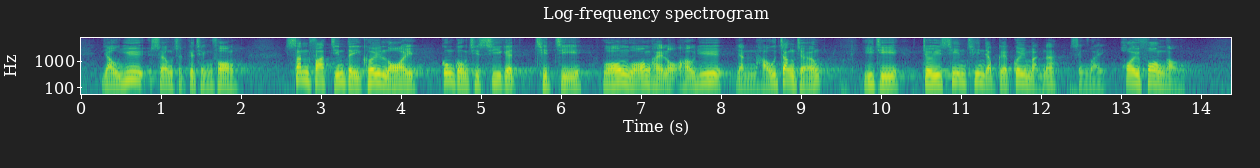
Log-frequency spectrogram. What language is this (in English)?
Cantonese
